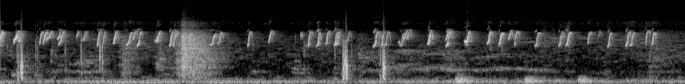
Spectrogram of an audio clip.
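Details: Several chicks peeping near their mother hens, high piercing cheeps tumbling in a fast, uneven stream, with a short flutter of wings, soft low clucks and scattered clicks.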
